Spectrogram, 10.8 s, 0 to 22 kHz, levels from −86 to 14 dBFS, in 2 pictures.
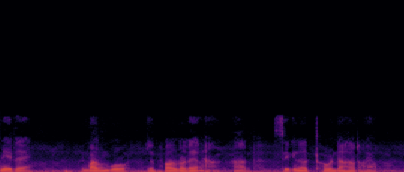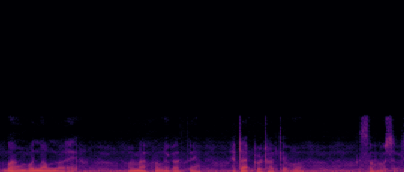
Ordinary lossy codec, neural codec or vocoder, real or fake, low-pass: none; codec, 16 kHz, 1 kbps, FreqCodec, larger model; fake; 7.2 kHz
